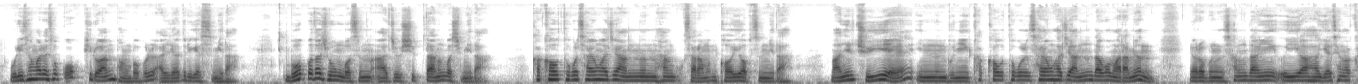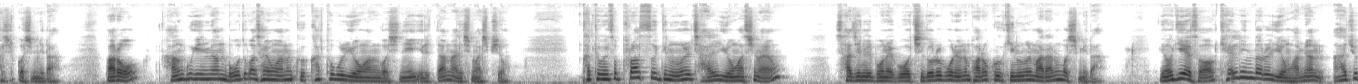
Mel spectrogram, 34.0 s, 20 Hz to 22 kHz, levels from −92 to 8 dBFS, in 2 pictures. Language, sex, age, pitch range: Korean, male, 40-59, 115-170 Hz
